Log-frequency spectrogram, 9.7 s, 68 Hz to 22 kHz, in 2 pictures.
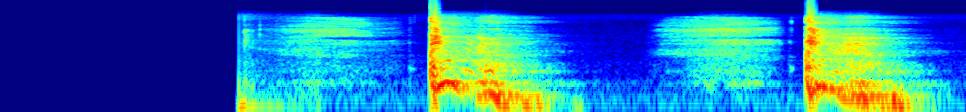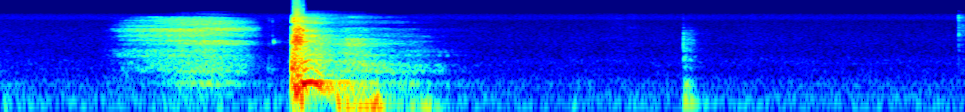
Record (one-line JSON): {"three_cough_length": "9.7 s", "three_cough_amplitude": 26028, "three_cough_signal_mean_std_ratio": 0.3, "survey_phase": "beta (2021-08-13 to 2022-03-07)", "age": "65+", "gender": "Male", "wearing_mask": "No", "symptom_none": true, "smoker_status": "Ex-smoker", "respiratory_condition_asthma": false, "respiratory_condition_other": false, "recruitment_source": "REACT", "submission_delay": "9 days", "covid_test_result": "Negative", "covid_test_method": "RT-qPCR"}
